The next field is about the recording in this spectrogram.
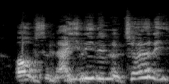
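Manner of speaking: put-on shrill, very high shouting. Retelling how an officer reacted to asking for an attorney: imitating someone shouting. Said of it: "He starts shouting at me again".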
